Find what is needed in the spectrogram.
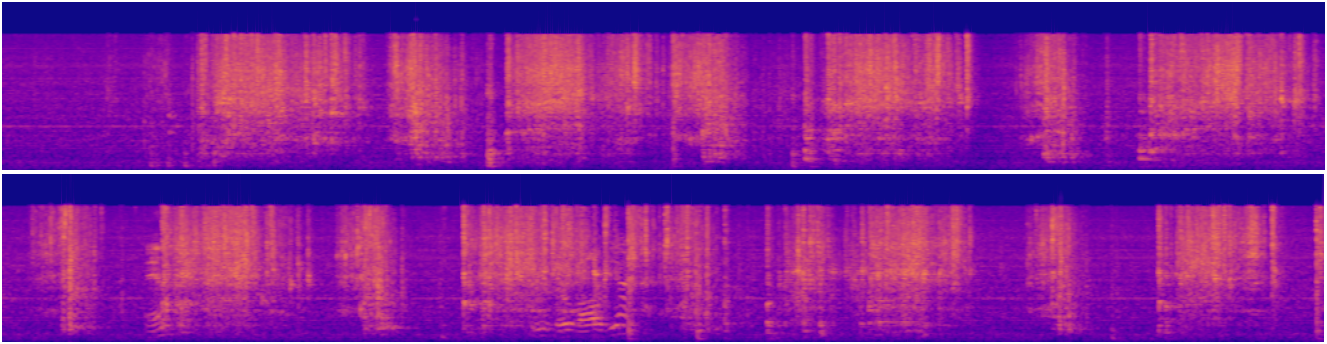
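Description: Half-dice ice cubes being scooped out of an ice machine's bin with a plastic scoop and dumped into a plastic bucket, over and over. Each scoop and pour gives a rattling, clinking rush of cubes, one every second or two.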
